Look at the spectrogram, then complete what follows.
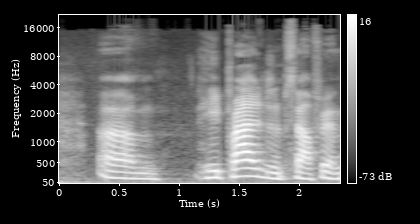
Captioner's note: none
